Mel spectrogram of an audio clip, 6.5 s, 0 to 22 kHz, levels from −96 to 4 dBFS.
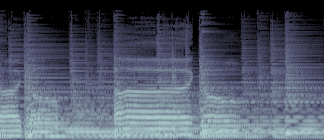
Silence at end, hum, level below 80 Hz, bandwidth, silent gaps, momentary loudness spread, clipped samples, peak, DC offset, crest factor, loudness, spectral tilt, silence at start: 0 s; none; -46 dBFS; 15.5 kHz; none; 7 LU; under 0.1%; -8 dBFS; under 0.1%; 14 dB; -21 LUFS; -7.5 dB/octave; 0 s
